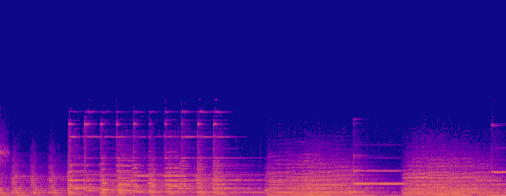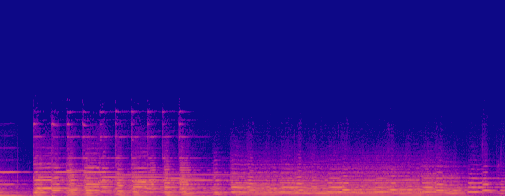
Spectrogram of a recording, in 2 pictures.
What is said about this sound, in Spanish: Si eres curiosa, verás cupidos color de rosa que al agitar sus blancas alitas dejan sonido de campanitas.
